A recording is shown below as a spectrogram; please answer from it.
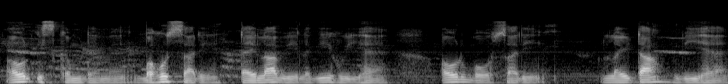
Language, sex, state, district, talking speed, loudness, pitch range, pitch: Hindi, male, Uttar Pradesh, Saharanpur, 130 wpm, -21 LUFS, 85-100 Hz, 95 Hz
